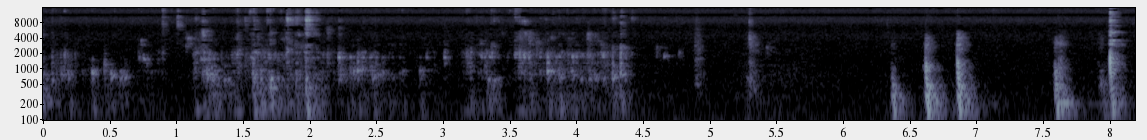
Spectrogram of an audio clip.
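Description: Small objects handled on a work surface: a spell of light clicking and scraping, then three dull knocks about six to eight seconds in, the loudest sounds here, and a sharp click near the end.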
